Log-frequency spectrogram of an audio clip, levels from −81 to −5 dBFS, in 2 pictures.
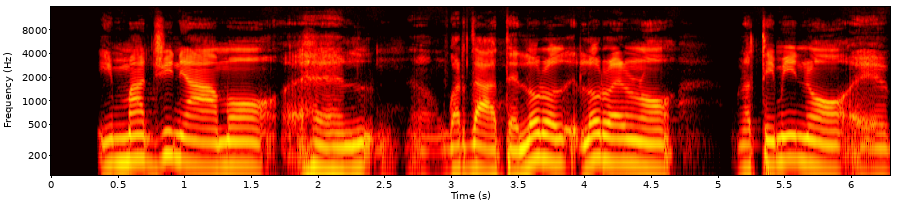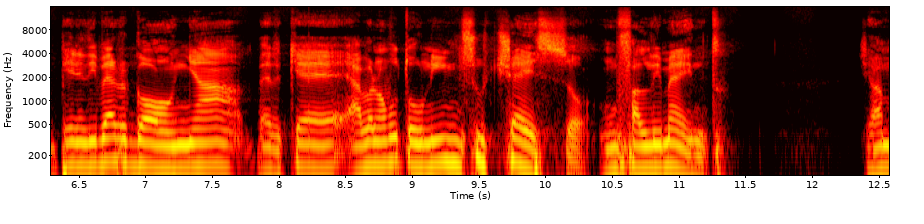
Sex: male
